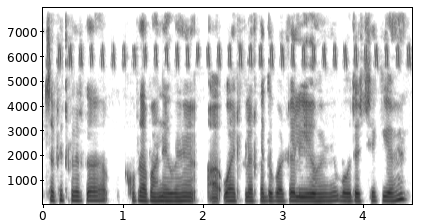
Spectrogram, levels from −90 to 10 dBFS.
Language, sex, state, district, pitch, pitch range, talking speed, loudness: Hindi, male, Uttar Pradesh, Hamirpur, 160 Hz, 155-165 Hz, 245 wpm, -15 LUFS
